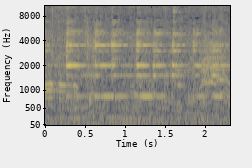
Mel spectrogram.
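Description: A metal bell struck over and over, about two strikes a second, each strike ringing on in several clear tones, over crowd chatter.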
